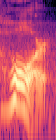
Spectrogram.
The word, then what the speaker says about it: whore: you to know that the word whore is wh o ar e and it's whore if you were to go in the dictionary and check the proper pronunciation is whore but anyway we're not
